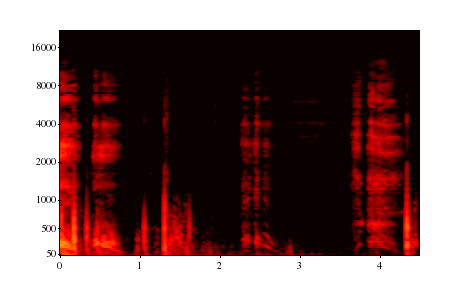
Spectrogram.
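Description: A quiet run of coughing and throat clearing with gasping breaths from a radio host on air during a show's final segment on ESPN Tucson: a few harsh bursts at the start, scattered short coughs, then two strained fits near the end, with no talking.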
